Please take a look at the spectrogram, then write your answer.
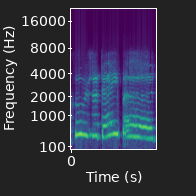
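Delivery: high, loud and slow crowing call; little owl calling out triumphantly, high and loud; proud shout. Acted. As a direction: shout it out into the dark. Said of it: "he shouted at the darkness".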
